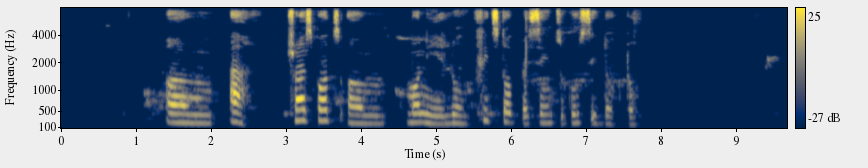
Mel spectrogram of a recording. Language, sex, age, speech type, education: Nigerian Pidgin, female, 15-29, spontaneous, secondary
